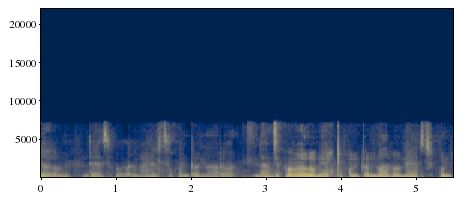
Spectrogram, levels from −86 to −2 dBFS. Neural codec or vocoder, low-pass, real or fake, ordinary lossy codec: codec, 16 kHz in and 24 kHz out, 0.6 kbps, FireRedTTS-2 codec; 7.2 kHz; fake; AAC, 32 kbps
